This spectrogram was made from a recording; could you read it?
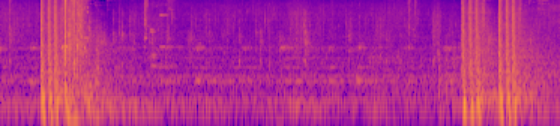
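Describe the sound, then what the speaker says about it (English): Gunfire in the shooter game Halo Infinite: two loud bursts of rapid shots, one near the start and one near the end, with a low background hum of game sound between them. "Oh, good shooting there."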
